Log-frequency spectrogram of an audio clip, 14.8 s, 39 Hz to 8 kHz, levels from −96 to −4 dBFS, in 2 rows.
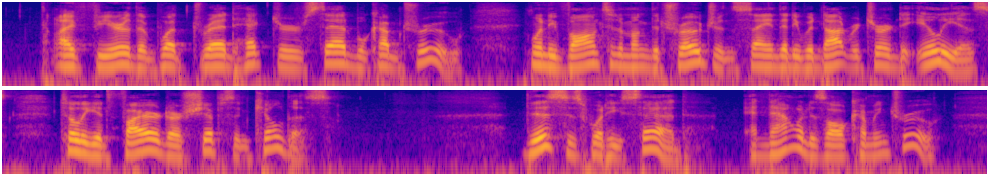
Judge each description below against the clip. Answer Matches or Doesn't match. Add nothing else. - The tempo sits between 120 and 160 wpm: Doesn't match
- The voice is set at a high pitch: Doesn't match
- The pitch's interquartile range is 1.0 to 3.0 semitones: Doesn't match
